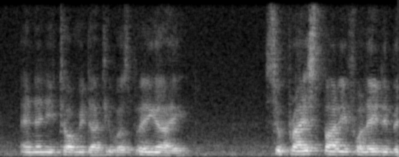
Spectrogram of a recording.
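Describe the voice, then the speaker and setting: Audible room echo around a man's fairly high, monotone voice with flat intonation at a fairly quick pace. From Poland. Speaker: interviewee, retired chef. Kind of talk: oral history interview.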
